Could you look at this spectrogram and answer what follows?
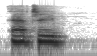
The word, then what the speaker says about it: Antipodean: So taking a look at these different things, so one of the things we mentioned beforehand as well was, and I'm going to get the pronunciation wrong, Antipodean. – That's correct. Yeah.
